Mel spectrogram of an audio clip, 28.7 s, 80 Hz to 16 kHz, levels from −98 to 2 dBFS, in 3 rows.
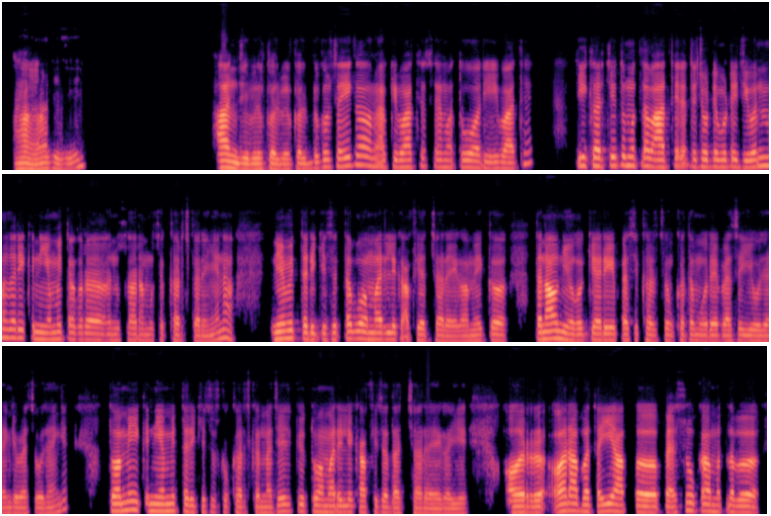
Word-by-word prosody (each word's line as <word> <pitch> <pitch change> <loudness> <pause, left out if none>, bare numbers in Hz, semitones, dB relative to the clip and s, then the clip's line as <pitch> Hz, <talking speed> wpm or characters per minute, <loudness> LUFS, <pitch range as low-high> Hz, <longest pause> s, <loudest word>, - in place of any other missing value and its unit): हाँ, 120 +1 +2
हाँ, 120 +2 0
जी, 120 -2 -5
जी। 125 +11 -7 1.6
हाँ 145 0 +8
जी, 115 0 0
बिल्कुल, 115 0 -1
बिल्कुल, 110 +2 -3
बिल्कुल, 145 +5 -3
सही 165 +3 +1
कहा 200 +1 -1
और 180 - 0
मैं - - -4
आपकी 150 +1 -2
बात 150 0 0
से 170 - -8
सहमत 150 -2 -7
हूँ 150 - -1
और 140 -1 -1
यही 130 0 -4
बात 125 - 0
है 230 - -8 0.6
कि 180 - +1
ख़र्चे 175 +1 +2
तो 190 0 -1
मतलब 180 -2 +1
आते 155 -1 +5
रहते 160 - -4
हैं - - -7
छोटे-मोटे 155 0 -1
जीवन 145 +2 -1
में, 185 +1 0
मगर 180 0 -1
एक 175 - -3
नियमित 150 +1 -2
अगर 140 -1 -3
अ, 135 -2 0
अनुसार 125 0 -5
हम 125 0 -5
उसे 125 - -10
ख़र्च 120 +1 -4
करेंगे 115 +3 -4
ना, 175 0 -2 0.5
नियमित 165 +2 +3
तरीके 140 -2 0
से 145 +2 -4
तब 155 0 +1
वो 160 0 +2
हमारे 145 -1 +1
लिए 145 0 0
काफ़ी 135 -1 -2
अच्छा 120 -1 -4
रहेगा। 110 0 -3
हमें 115 +2 -4
एक 120 0 -10 0.6
तनाव 155 +2 +9
नहीं 155 -3 +1
होगा 125 0 -1
कि - - 0
अरे, 135 0 +3
पैसे 130 +2 -3
ख़र्च 125 -1 -6
हो 125 - -3
खत्म 125 0 -4
हो 120 0 -4
रहे 120 0 0
है - - -1
पैसे, 115 +1 -4
ये 120 0 -4
हो 115 -1 -3
जाएँगे, 115 0 -4
वैसे 115 0 -5
हो 110 - -2
जाएँगे, 135 - -8 0.5
तो 155 - +5
हमें 165 +3 +4
एक 175 - -4
नियमित 155 0 +1
तरीके 135 -1 -2
से 130 0 -13
उसको 125 0 -10
ख़र्च 120 -1 -5
करना 120 0 -4
चाहिए, 145 +4 -3
कि 150 -1 -3
तो 140 - 0
हमारे 130 0 +1
लिए 130 0 -2
काफ़ी 125 +1 0
ज़्यादा 120 -2 -2
अच्छा 110 0 -6
रहेगा 105 0 -4
ये। 105 - -6 0.6
और 125 -1 +5
और 155 - +6
आप 155 -1 +6
बताइए 145 +2 +2
आप 140 - 0
अ, 125 -1 +8
पैसों 125 +7 0
का 150 - +6
मतलब 140 -2 -2 0.2
अ, - - -8
135 Hz, 215 wpm, -23 LUFS, 120-155 Hz, 1.6 s, तनाव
